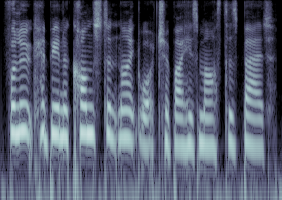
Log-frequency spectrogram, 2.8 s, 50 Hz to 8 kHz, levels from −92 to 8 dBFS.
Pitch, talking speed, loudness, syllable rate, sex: 225 Hz, 255 wpm, -18 LUFS, 5.6 syllables/s, female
